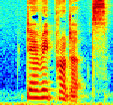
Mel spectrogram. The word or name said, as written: dairy products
